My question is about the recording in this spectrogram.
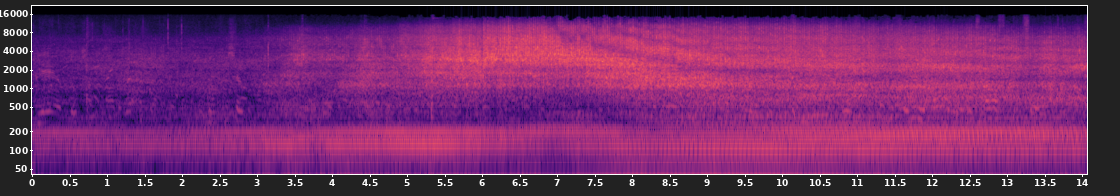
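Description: Fairey Swordfish biplane's Bristol Pegasus nine-cylinder radial engine at full takeoff power with its propeller, growing louder over the first few seconds as the aircraft runs in and lifts off. The pitch drops as it passes, and it stays loud as it climbs away.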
